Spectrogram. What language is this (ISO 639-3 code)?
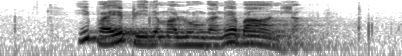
xho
